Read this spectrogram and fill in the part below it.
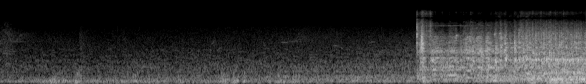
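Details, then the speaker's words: Brockway 358 truck, Cummins 555 diesel, after valve adjustment, loose injectors and intake valves tightened, starting fluid in intake: fires about four seconds in, settles into even steady rumble, no ticking; idles well, much better than before. "so i'll be honest with you it sounds so much freaking better all i did was literally all that i really did was we just adjusted whatever injectors were loose and uh tightened up pretty much all the intake valves"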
